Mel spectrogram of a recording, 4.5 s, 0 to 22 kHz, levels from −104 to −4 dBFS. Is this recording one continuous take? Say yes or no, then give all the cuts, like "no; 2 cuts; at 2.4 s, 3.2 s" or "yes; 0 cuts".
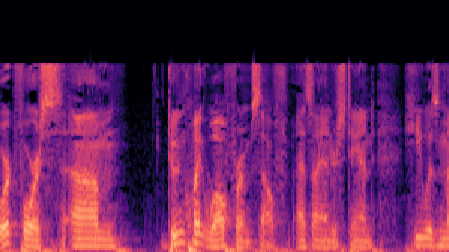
yes; 0 cuts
